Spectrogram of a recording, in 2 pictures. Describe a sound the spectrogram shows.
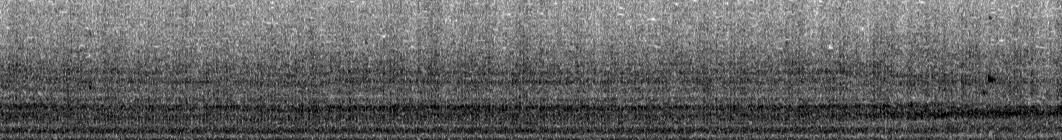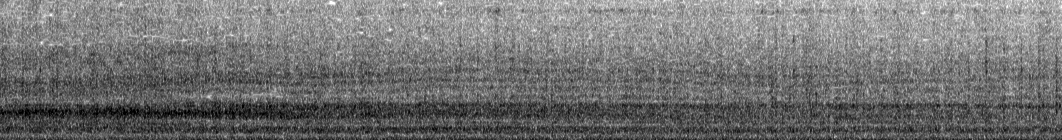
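A tractor engine runs with a steady low rumble.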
